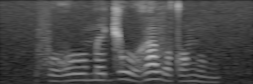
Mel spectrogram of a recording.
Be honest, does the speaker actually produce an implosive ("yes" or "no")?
no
